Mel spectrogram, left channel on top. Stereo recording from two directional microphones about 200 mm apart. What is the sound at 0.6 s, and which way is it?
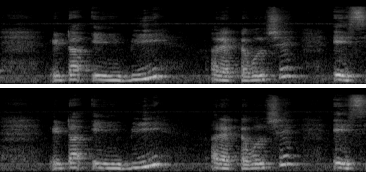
Speech, 20° right (ahead or behind).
